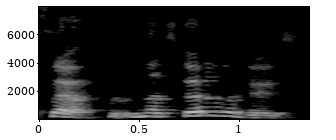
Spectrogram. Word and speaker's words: Laguz: All right, so let's go to Laguz. Laguz. The accent is always on the first syllable in the Elder Futhark runes.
